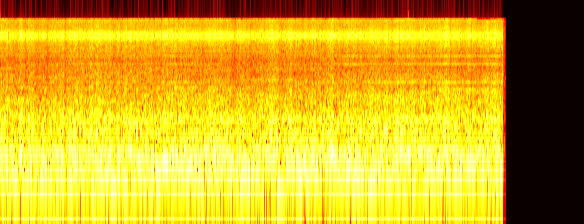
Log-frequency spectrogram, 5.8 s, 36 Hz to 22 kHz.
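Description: Steady drone of a Boeing 737-200 Advanced's Pratt & Whitney JT8D turbofan engines in flight, heard inside the cabin, with a low hum under the rushing noise. It cuts off abruptly near the end.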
